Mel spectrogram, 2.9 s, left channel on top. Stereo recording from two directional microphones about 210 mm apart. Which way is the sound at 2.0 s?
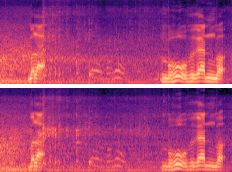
20° left (ahead or behind).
